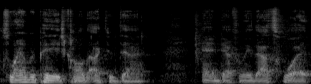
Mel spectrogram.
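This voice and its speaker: A man's very deep, low voice with a dark, mellow tone, a Toronto accent, and fairly even intonation. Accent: Canadian (Toronto). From Canada, Toronto. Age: 40s. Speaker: vlogger and track runner, father of four. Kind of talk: casual vlog monologue. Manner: casual, filler-heavy.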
